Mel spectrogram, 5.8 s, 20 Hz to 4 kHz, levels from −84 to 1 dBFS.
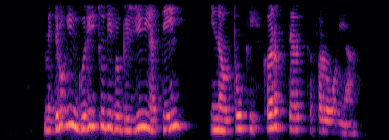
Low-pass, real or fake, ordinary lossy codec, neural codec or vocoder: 3.6 kHz; fake; none; vocoder, 44.1 kHz, 128 mel bands, Pupu-Vocoder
